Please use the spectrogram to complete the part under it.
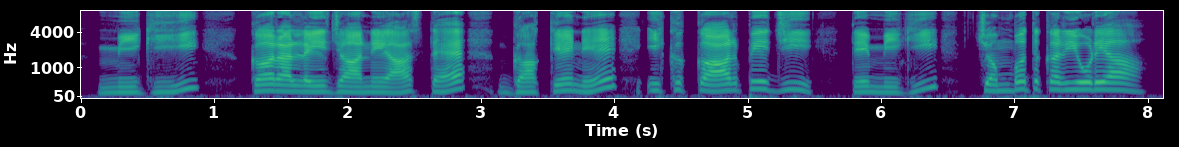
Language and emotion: Dogri, surprised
